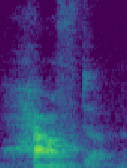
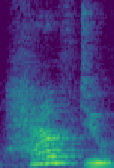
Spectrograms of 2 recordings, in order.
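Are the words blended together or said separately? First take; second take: blended; separate. First: The two words are blended into one. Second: The two words are said separately and fully. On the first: "we say have to" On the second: "Instead of saying have to"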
